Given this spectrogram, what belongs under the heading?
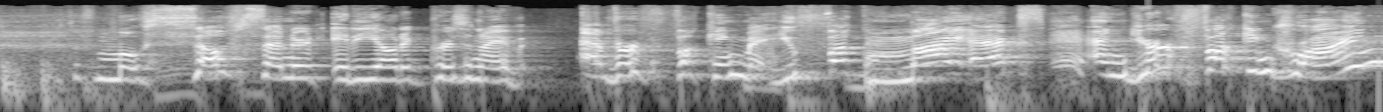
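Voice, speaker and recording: A woman's voice: high voice, expressive, a little slow, a bit bright. An actress playing a furious young woman confronting her best friend in a TV drama, swearing and accusing. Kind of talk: TV drama dialogue.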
